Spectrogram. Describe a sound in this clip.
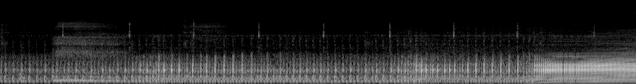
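A motorcycle engine putters at low speed close by.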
